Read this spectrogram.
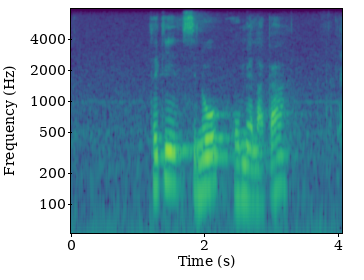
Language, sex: Northern Sotho, male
